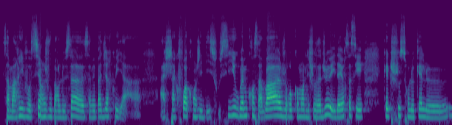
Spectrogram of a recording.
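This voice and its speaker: A woman's voice: medium pitch, steady tone, brisk. A young woman with a head cold hosts a casual faith talk podcast, speaking to her listeners in an earnest, encouraging way. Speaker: podcast host.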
